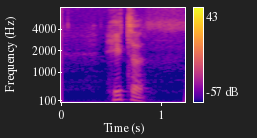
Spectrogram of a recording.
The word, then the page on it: chaleur: France; [ʃa.lœʁ]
